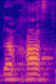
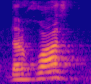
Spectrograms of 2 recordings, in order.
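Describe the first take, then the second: First: दरख्वास्त said as darkhaast; दरख्वास्त with silent vao; correct, silent w. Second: दरख्वास्त with w sounded, darkhwaast; spelling-pronunciation darkhwaast for दरख्वास्त; wrong, sounded w. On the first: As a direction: drop the w in दरख्वास्त. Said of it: "दरख्वास्त होता है". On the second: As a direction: pronounce the vao in दरख्वास्त as w. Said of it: "दरख्वास्त नहीं कहते हैं". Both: Shown as a demonstration.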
